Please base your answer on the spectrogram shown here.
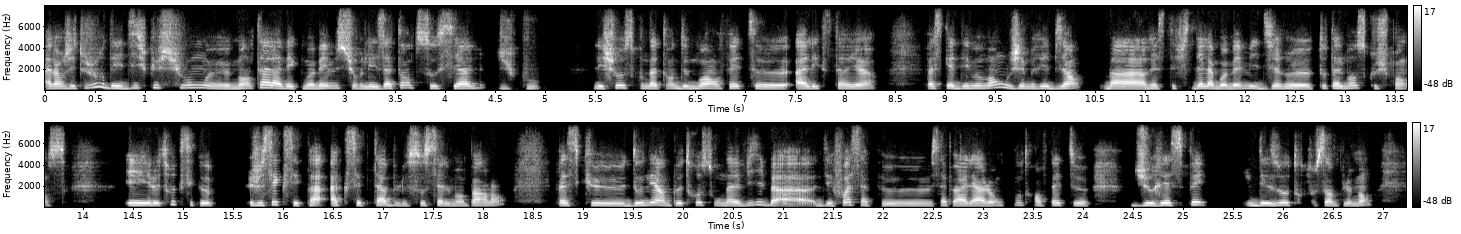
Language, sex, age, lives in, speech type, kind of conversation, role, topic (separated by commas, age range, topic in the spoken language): French, female, 20-24, France, conversation, advice, user, Comment rester authentique face aux attentes sociales ?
